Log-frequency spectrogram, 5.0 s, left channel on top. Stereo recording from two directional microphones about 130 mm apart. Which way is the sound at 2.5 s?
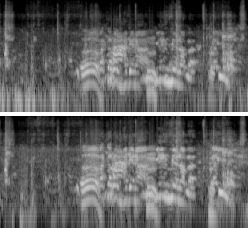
90° left.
